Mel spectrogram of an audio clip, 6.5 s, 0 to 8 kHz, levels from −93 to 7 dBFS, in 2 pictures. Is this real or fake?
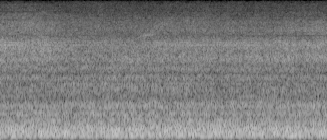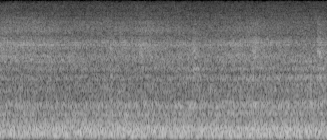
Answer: real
